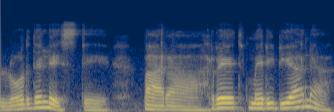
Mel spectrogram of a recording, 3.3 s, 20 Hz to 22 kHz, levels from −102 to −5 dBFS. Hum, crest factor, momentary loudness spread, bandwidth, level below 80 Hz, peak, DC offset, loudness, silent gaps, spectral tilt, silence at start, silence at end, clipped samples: none; 16 dB; 12 LU; 9.2 kHz; -58 dBFS; -12 dBFS; under 0.1%; -29 LUFS; none; -8 dB/octave; 0 s; 0 s; under 0.1%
